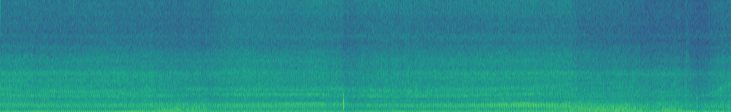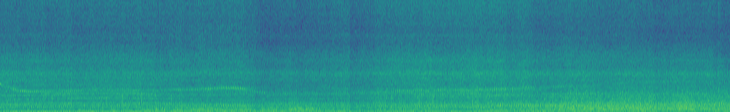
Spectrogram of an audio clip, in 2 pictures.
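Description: Motorcycle engine running under way, its note rising and falling with the throttle through the bends, over a steady low rumble of wind and road noise on the microphone.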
